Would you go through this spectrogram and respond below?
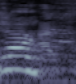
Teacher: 10 নম্বর মাখরা জিহ্বা আগা পিঠ তার বরাবর উপরে তালুর সঙ্গে লাগাইয়া একটি হরফ উচ্চারিত হয়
